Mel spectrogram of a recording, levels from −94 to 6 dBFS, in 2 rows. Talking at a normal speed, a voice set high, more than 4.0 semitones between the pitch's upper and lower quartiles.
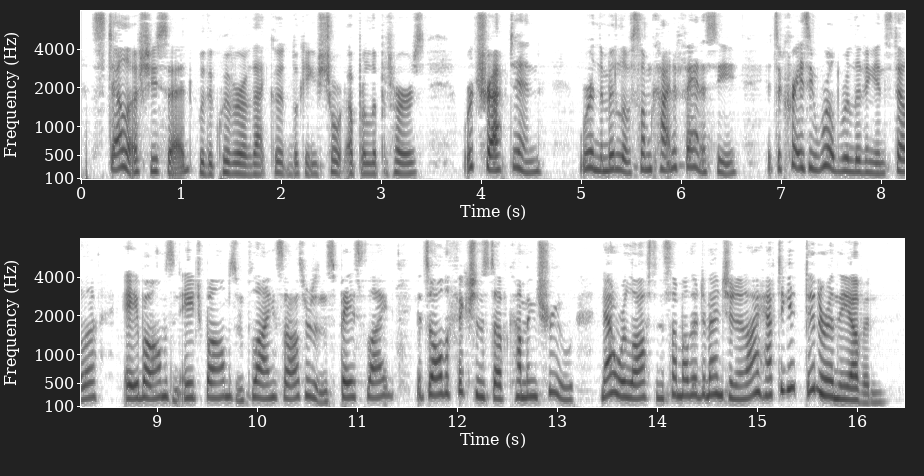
No: fast, 250 wpm; very high, 250 Hz; average, 5.1 semitones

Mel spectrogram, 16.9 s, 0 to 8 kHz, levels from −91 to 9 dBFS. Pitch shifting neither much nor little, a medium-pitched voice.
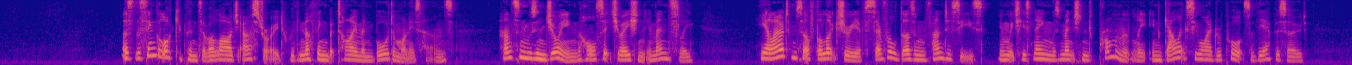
Yes: average, 4.2 semitones; medium, 180 Hz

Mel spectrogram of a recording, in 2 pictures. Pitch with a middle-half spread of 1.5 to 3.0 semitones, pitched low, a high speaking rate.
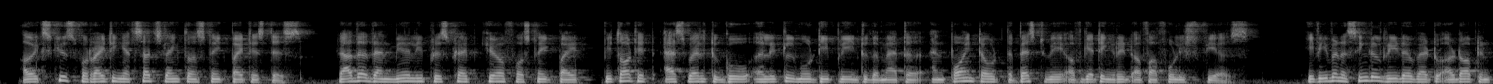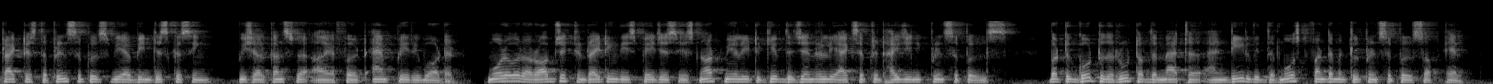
Yes: average, 2.7 semitones; low, 115 Hz; fast, 210 wpm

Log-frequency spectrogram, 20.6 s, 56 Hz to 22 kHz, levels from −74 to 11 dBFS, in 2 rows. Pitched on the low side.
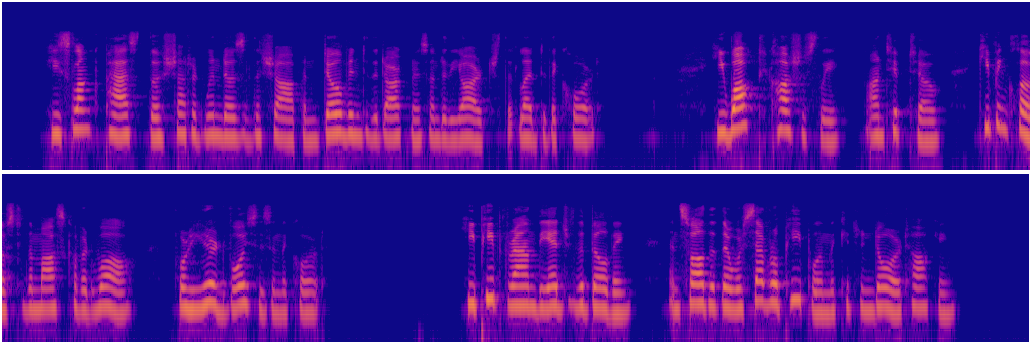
No: high, 190 Hz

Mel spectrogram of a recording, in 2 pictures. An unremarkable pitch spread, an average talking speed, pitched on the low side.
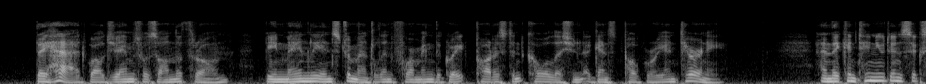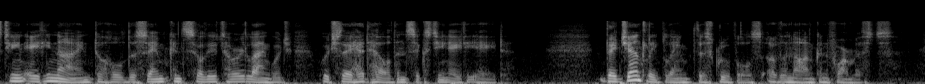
Yes: average, 4.5 semitones; average, 150 wpm; low, 115 Hz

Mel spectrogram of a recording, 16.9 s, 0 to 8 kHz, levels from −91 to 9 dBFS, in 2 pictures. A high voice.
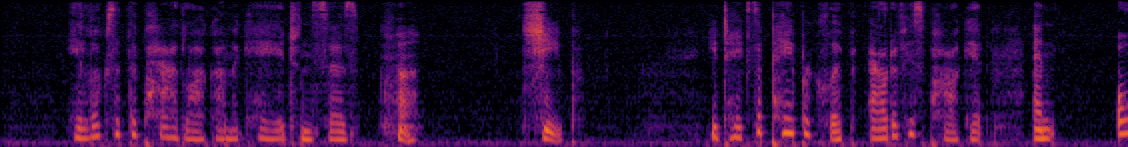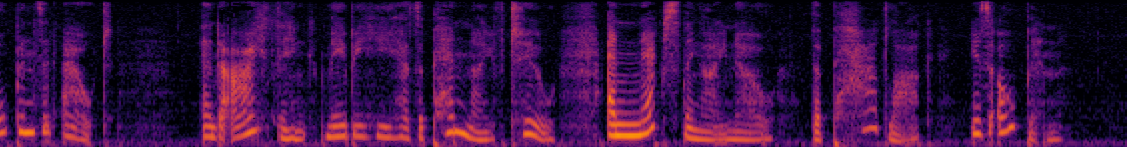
Yes: high, 205 Hz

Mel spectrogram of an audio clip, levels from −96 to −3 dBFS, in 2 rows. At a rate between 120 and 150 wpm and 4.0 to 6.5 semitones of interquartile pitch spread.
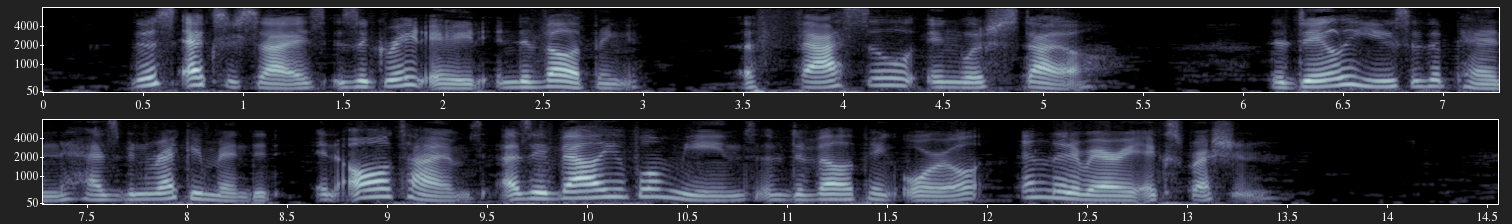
Yes: average, 140 wpm; average, 5.1 semitones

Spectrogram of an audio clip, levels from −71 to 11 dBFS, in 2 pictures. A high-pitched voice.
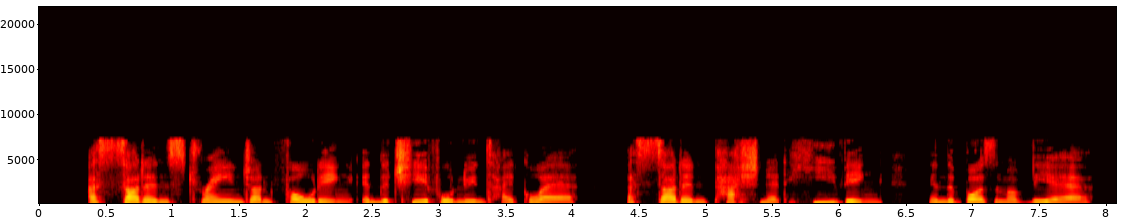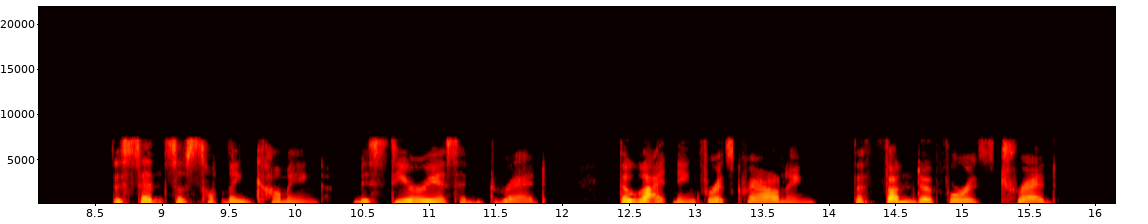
Yes: high, 215 Hz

